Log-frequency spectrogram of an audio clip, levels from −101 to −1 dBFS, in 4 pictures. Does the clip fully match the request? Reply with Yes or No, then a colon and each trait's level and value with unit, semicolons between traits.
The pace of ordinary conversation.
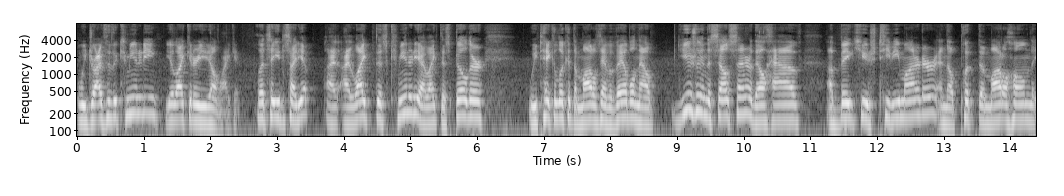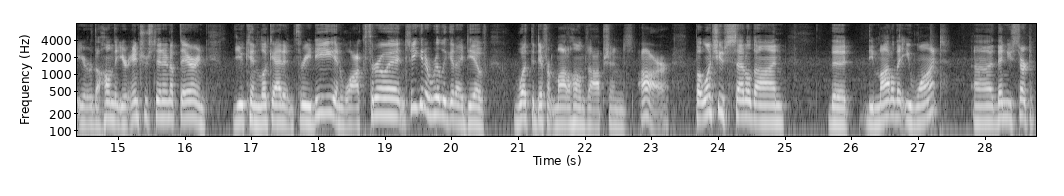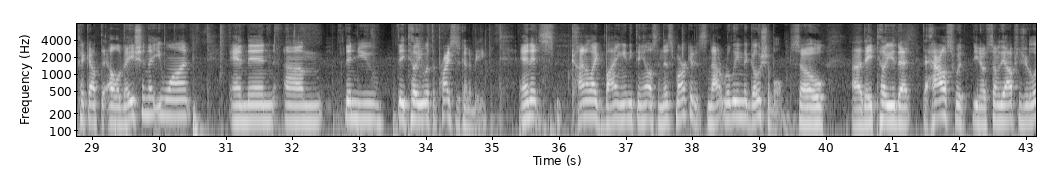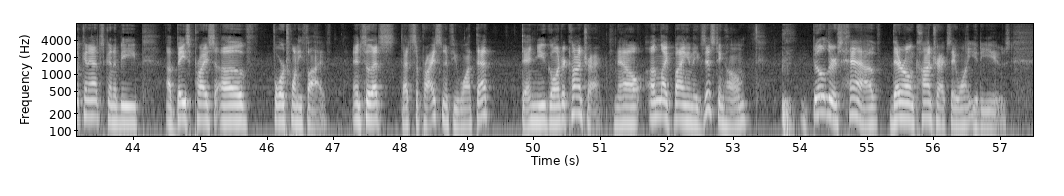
No: fast, 215 wpm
